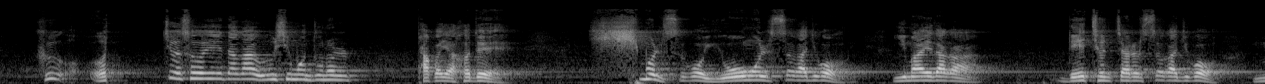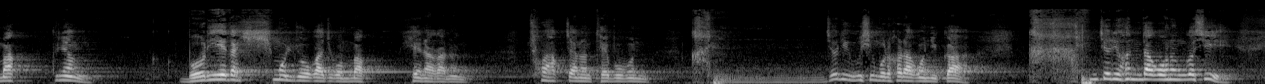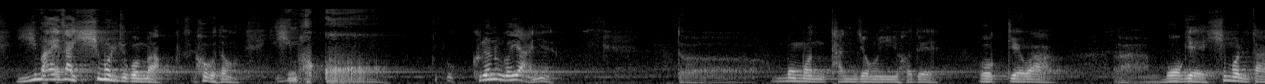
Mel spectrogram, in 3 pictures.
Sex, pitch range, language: male, 120-195 Hz, Korean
